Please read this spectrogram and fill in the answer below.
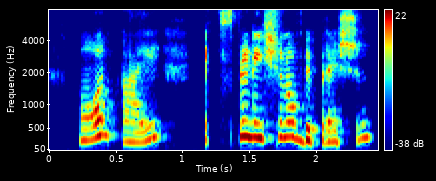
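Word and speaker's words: Horney: Okay, next में आते हैं, हाउ वुड हॉर्न आई, इसकी प्रोनाउंसिएशन क्या है? हॉर्न प्लस आई, ई वाई ई। ठीक है, तो उसको बोला जाता है इस तरीके से, हॉर्न आई। हॉर्न I explanation of depression be different from Alfred Adler.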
